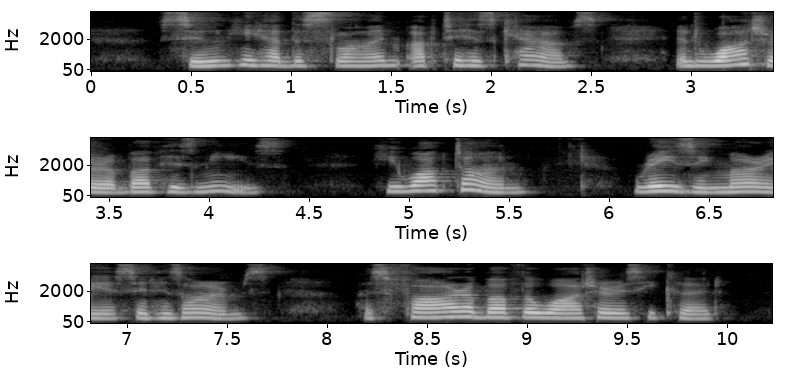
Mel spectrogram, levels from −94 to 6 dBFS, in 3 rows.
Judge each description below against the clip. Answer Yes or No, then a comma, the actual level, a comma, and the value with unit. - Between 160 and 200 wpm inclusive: Yes, average, 175 wpm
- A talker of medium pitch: No, high, 195 Hz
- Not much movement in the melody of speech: Yes, narrow, 2.0 semitones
